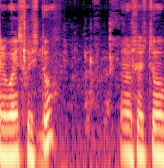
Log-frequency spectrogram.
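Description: A man speaking, with a short pause about a second in that holds faint metallic clicks of a spanner working a bolt on a diesel engine.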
